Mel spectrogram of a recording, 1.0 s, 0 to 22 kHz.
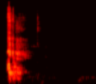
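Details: Never-smoker with long-standing respiratory trouble she traces to a respiratory infection at age 13, saying something doesn't close properly: a single short, harsh cough burst with a faint after-sound, then quiet: cough.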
